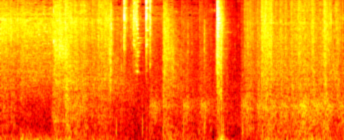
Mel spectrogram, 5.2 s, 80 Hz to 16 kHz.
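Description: Gunfire during a competitive Counter-Strike-style team match at ESWC 2015, a dense, continuous rattle of shots with one sharper, heavier burst midway, sounding close and loud throughout.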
